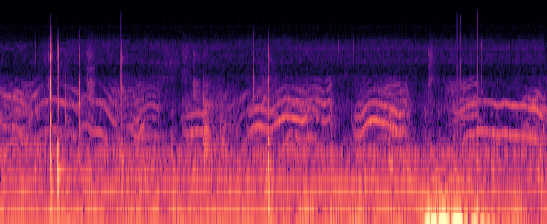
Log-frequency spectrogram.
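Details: Newborn Labrador puppies: thin, squeaky whines curve up and down, several overlapping, with sharp clicks and a steady low hum underneath, then a burst of louder rustling near the end.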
